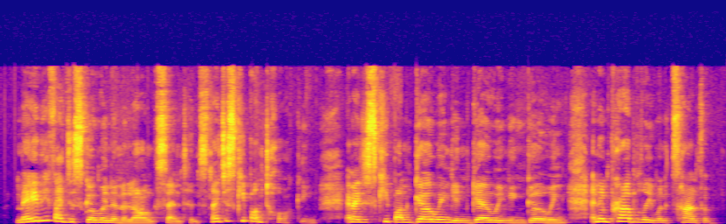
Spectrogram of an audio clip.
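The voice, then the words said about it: Attempted British accent, self-admittedly poor. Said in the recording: “I don't know how to say Beetlejuice in a British accent. ... it's probably the hardest one I've ever tried. ... I said probably so wrong.”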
